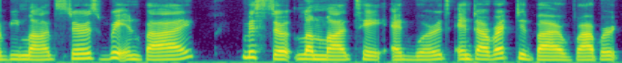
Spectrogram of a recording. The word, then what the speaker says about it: La Monte: I'm sorry, it's Lamont, actually. The E is silent.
